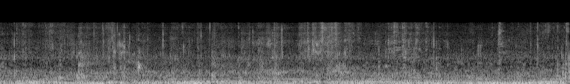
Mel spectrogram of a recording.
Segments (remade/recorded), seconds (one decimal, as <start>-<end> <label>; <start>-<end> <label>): 0.0-0.7 recorded; 0.7-3.5 remade; 3.5-5.7 recorded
